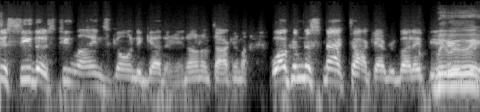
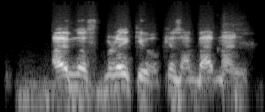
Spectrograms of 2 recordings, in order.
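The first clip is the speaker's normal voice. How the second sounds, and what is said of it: Imitates another person's accented voice. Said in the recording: “Dolph Lundgren ... I don't know what accent he's got.”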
